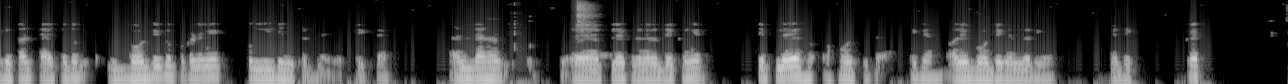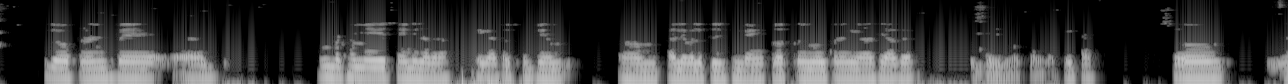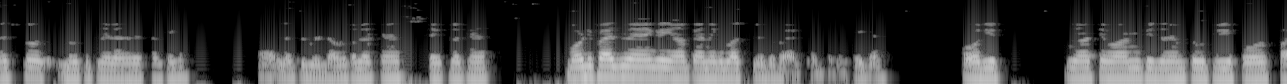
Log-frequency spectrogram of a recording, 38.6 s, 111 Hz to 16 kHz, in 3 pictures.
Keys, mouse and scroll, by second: 1.8 click, 3.0-3.9 drag, 4.4 scroll down 4, 5.1 space, 6.7-7.4 middle drag, 7.4-7.8 scroll up 3, 7.9-8.5 middle drag, 8.5-9.1 scroll up 3, 9.1 middle click, 9.3-10.2 middle drag, 10.2 click, 11.4-12.7 middle drag, 12.7 KP_1, 13.6 scroll down 3, 13.9 space, 14.4 scroll down 2, 14.6-15.2 middle drag, 15.3-16.2 middle drag, 16.2 KP_1, 16.5 scroll up 4, 17.3-20.6 shift+middle drag, 20.6-21.3 drag, 22.5-23.2 drag, 23.6-26.7 shift+middle drag, 24.1-24.8 scroll up 3, 24.2 Tab, 24.8 a, 25.2 s, 26.7 scroll down 1, 26.9 middle click, 27.7 s, 29.1-29.4 middle drag, 29.4 Tab, 33.2 click, 33.4 scroll down 2, 33.6 middle click, 34.1-36.9 scroll up 6, 34.4 middle click, 36.9-38.6 drag.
